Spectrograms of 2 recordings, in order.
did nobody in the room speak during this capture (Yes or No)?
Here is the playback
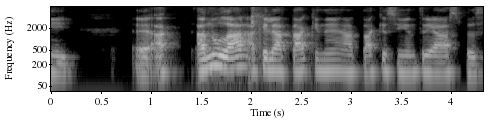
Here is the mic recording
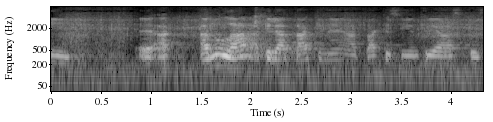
Yes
